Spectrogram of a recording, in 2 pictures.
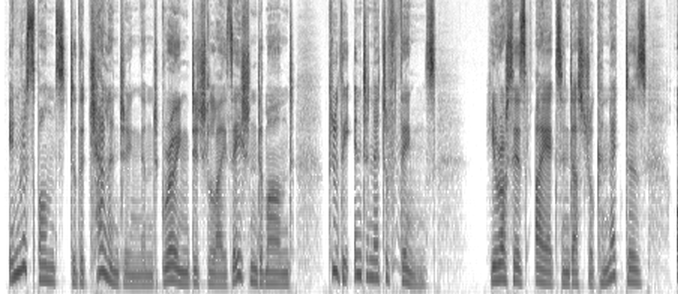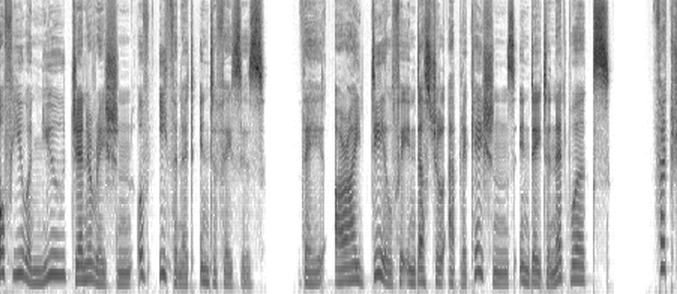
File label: foreigner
